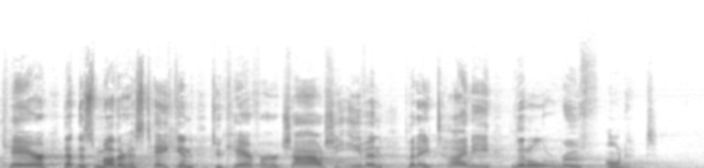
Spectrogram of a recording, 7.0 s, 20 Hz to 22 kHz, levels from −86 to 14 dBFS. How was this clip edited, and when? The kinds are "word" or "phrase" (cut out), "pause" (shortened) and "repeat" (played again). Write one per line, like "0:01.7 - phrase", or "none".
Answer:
none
